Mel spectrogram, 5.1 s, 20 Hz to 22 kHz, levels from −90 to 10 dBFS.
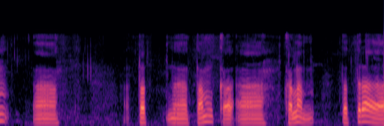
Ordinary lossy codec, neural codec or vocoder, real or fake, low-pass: none; vocoder, 44.1 kHz, 80 mel bands, Vocos; fake; 7.2 kHz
